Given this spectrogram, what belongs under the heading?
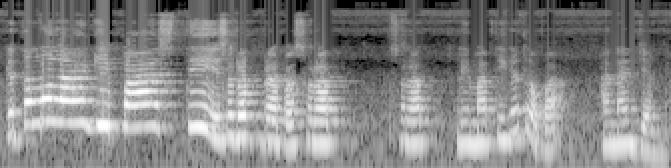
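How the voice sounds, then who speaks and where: High-voiced chatty woman teaching a group. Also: moderate pace, low-quality recording. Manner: lively, chatty, acts out dialogue with sudden high pitch. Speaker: religious teacher at a women's study group. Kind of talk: casual religious talk to an audience.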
